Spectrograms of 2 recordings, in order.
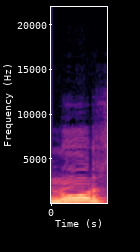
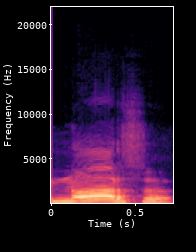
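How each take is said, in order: First: The vowel is an 'oo' sound. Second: The vowel is a short 'uh' sound. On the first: The speaker calls it wrong. "ऐसे मत पढ़ दीजिएगा" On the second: The speaker calls it right. "यू के बाद आर आया है तो हम यू का उच्चारण ... अ से करेंगे"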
